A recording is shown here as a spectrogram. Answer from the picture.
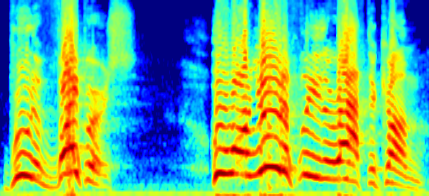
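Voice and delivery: furious prophet's roar. Acted. John the Baptist roaring at the Pharisees and Sadducees. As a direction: bellow it at them like John the Baptist. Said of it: "and he goes".

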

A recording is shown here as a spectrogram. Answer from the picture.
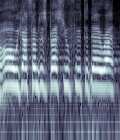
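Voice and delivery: high-pitched, eager host impression; put-on high voice pitching the special; restaurant host. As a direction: imitate a welcoming Italian restaurant owner. Voices the restaurant family greeting.

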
